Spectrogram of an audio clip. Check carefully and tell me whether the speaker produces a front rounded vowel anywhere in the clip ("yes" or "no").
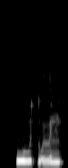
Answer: no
